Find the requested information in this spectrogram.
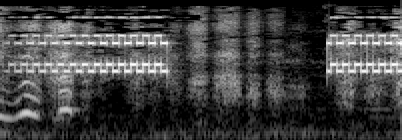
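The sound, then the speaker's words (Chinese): A telephone lying on the floor rings with a bright, shrill electronic trill in two loud bursts separated by a short pause. “边个电话响啊？系咪你啊？ 我个电话冇响。 地下个电话边个噶？”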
